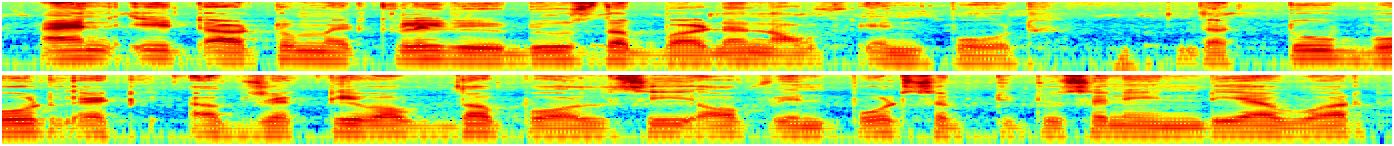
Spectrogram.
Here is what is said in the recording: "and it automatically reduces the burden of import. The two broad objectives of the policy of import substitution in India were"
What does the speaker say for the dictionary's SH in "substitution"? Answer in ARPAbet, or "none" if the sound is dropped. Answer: S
